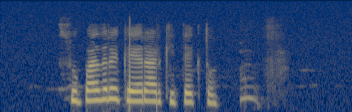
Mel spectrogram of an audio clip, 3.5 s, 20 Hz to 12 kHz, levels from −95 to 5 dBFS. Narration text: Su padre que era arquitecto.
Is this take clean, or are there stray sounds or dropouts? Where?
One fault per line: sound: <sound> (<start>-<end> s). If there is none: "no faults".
sound: sneeze (2.4-2.9 s)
